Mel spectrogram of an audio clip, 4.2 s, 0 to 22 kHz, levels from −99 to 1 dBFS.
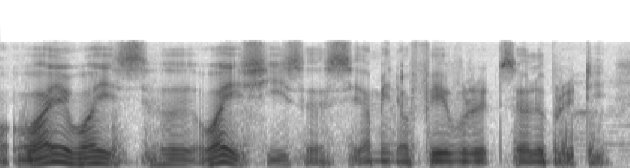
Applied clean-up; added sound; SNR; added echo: none; none; none; none.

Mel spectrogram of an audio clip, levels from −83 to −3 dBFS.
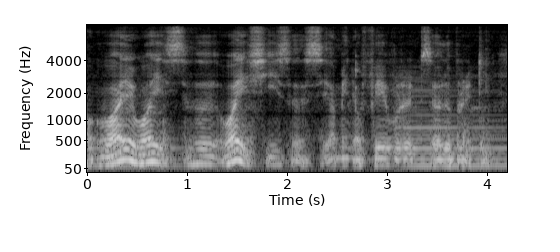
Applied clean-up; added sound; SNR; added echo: none; Bowed string instrument; 13 dB; reverberation time 0.6 s.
